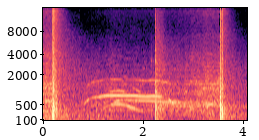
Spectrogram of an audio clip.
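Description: Fireworks display: three sharp aerial shell bursts, one to two seconds apart, the first the loudest, with wavering, gliding tones sounding between the bangs.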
